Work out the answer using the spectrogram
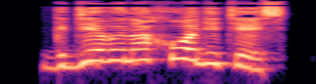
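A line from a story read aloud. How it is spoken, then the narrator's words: Almost shouting. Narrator (Russian): почти закричал Арчил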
